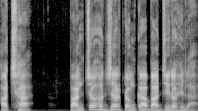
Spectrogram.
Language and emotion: Odia, neutral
